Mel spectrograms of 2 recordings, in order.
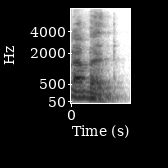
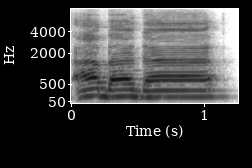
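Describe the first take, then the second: First: The word ends on a consonant, no final vowel. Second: The word ends with a long final a vowel. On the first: The speaker calls it wrong. "it's not abad" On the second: The speaker calls it right. "It's abada"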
